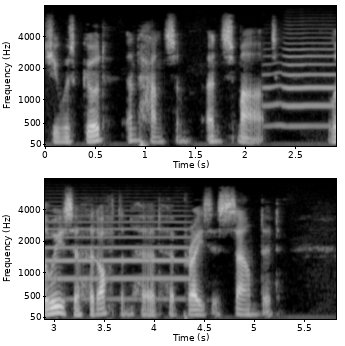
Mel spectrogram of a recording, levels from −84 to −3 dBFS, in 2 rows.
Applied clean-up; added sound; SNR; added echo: none; Trumpet; 10 dB; none.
